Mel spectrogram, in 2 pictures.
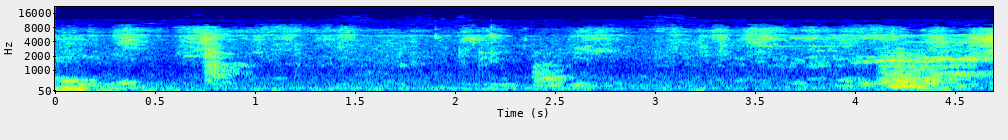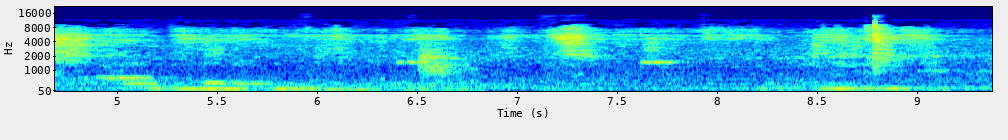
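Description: Voices murmur and talk in an echoing room.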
